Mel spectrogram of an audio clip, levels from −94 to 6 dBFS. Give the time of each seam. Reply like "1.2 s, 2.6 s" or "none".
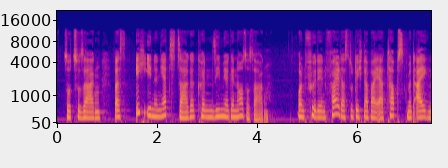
4.5 s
